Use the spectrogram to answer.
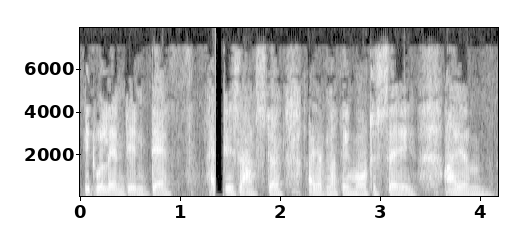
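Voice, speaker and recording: A woman's voice: deep voice, fairly even intonation, normal speed, a little mellow. An actress playing a stern, superstitious queen mother in an old radio drama, speaking with formal solemnity on a dull, lo-fi recording. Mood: ominous, unyielding. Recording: dull lo-fi vintage radio sound.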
